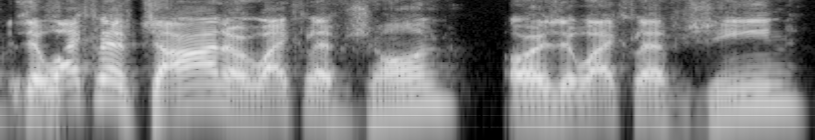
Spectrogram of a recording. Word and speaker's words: Wyclef Jean: It's Wyclef Jean, homie.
